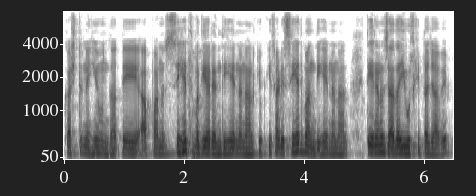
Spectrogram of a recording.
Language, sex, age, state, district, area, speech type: Punjabi, male, 18-30, Punjab, Kapurthala, urban, spontaneous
